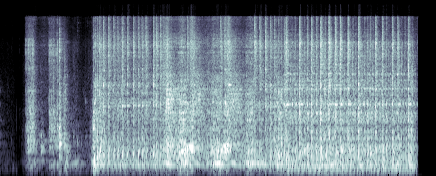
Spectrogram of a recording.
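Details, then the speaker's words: Two-stroke motorcycle with Ignitech ignition, after retiming pickup, crackles to life and revs hard and steady with no dropouts; previous misfire coming onto the pipe is gone. "as you saw yeah it's been a good result we got rid of that misfire"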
